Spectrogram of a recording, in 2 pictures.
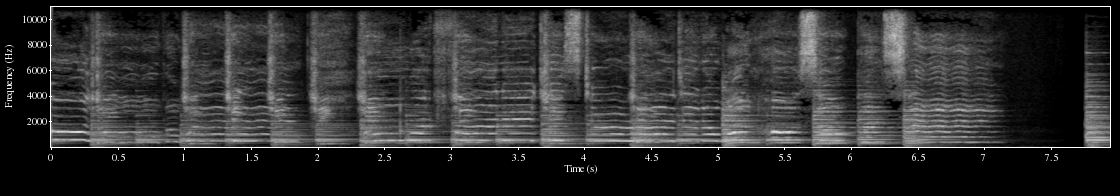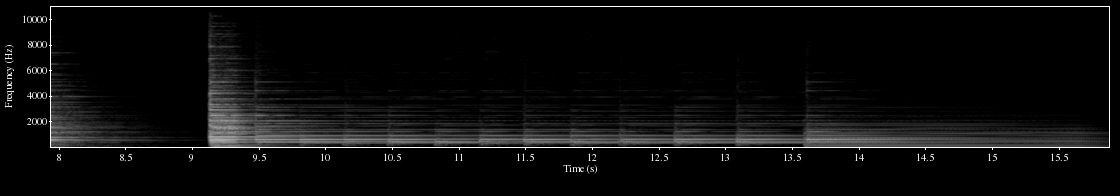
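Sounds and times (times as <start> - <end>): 
christmas song with vocals: 0.0 - 7.3.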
